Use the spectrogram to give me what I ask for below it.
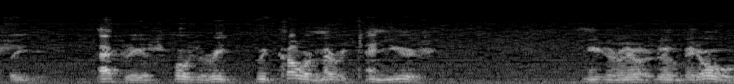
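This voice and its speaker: Over noticeable background noise, a man talks at a moderate pace in a medium pitch with fairly even intonation and long, frequent pauses. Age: 80s+. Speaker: war veteran. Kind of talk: interview answer.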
